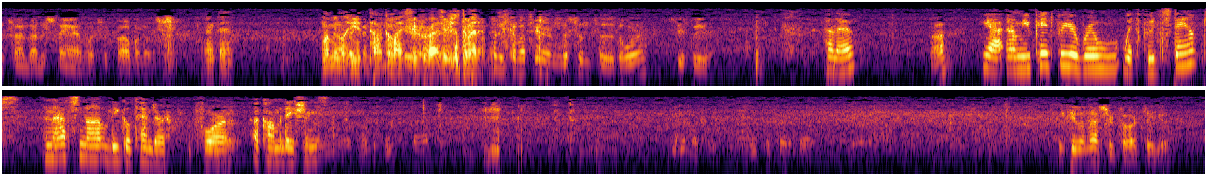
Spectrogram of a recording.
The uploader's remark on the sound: RBCP's Personal Prank Phone Calls Collection. Hotel front desk pranking guests.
